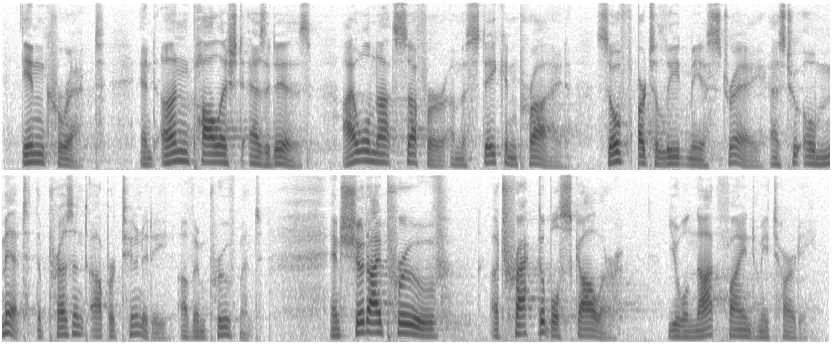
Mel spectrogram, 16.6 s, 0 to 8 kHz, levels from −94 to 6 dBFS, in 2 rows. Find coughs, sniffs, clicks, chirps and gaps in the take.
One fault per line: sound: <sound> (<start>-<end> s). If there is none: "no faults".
sound: dropout (6.3-6.4 s)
